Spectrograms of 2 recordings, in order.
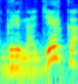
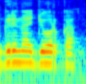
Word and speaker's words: гренадерка: В фильме про семейство синиц, мы уже рассказывали, почему правильно говорить гренадерка, а не гренадёрка.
